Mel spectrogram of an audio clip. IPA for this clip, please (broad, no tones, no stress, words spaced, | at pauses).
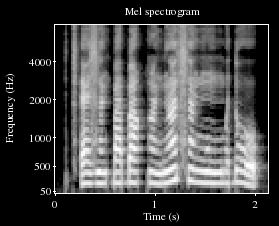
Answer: t͡sʼæzãk͡paɓa qæ̃ɡã sãŋõ ŋ͡məɗo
